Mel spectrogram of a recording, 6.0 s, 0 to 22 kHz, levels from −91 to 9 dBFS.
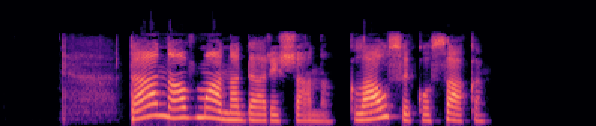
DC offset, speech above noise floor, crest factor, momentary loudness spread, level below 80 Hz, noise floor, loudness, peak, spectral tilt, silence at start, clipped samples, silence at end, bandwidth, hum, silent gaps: under 0.1%; 73 dB; 18 dB; 15 LU; -62 dBFS; -88 dBFS; -14 LUFS; 0 dBFS; -3 dB/octave; 1.3 s; under 0.1%; 1.1 s; 7.8 kHz; none; 3.37-3.50 s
